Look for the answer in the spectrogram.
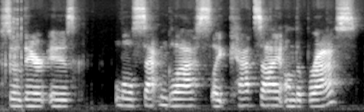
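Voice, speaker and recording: Woman, casual live-stream seller, slightly high pitch, rambling, fillers and self-corrections. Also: little pitch movement, unhurried, fairly bright tone, low-quality recording.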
